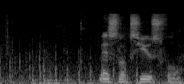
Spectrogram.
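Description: A gun fires a short burst.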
